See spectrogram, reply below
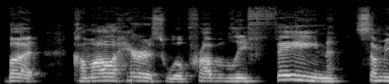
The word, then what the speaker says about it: Kamala: It's Kamala. In South Asian names tend to put the emphasis on the first syllable. So Kamala, yeah.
